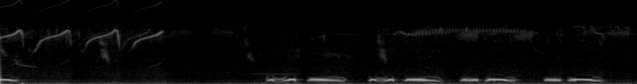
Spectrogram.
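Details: Wild dove described as a strong fighter, facing an equally strong decoy dove; after a quiet start, a run of low, rounded coos comes in short bursts about once a second, with thin high whistled chirps from another bird early on.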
